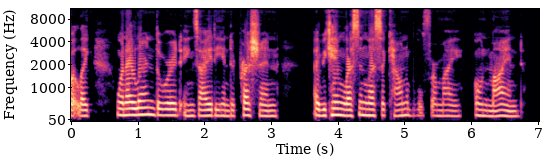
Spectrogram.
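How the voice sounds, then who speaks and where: A woman with a fairly low pitch speaks at a fairly quick pace in a monotone, flat intonation. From Philippines, moved to Alaska at eight. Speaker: podcast guest. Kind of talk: casual chat.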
